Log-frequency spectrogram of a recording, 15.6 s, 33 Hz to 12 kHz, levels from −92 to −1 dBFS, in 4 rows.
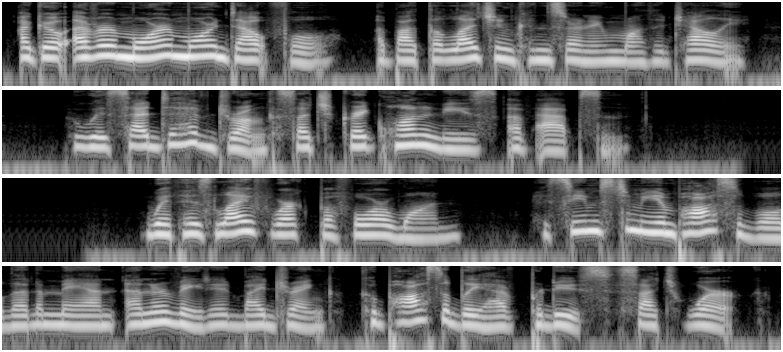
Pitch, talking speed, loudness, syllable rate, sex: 210 Hz, 175 wpm, -19 LUFS, 5.6 syllables/s, female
